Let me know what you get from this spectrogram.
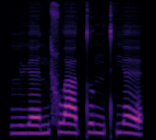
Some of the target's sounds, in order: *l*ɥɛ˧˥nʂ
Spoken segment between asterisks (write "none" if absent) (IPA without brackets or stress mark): l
